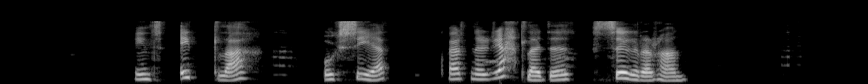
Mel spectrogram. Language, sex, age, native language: Icelandic, female, 11, Icelandic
